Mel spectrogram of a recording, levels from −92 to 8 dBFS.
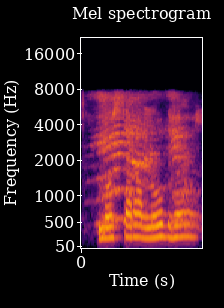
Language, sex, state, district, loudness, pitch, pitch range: Hindi, female, Bihar, Kishanganj, -14 LUFS, 220 Hz, 215-230 Hz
